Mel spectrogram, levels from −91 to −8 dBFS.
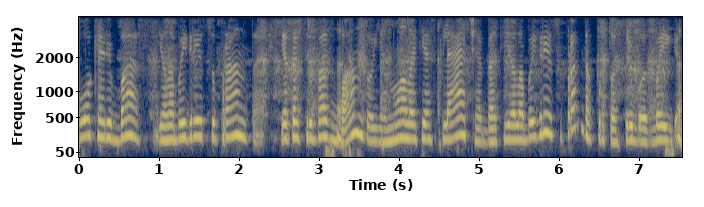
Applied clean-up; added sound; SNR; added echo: none; Breathing; 13 dB; none.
